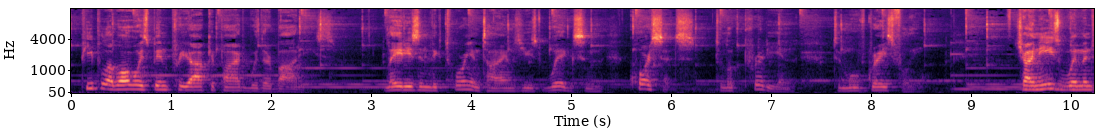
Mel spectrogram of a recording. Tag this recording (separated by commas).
Music, Speech, Vibraphone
